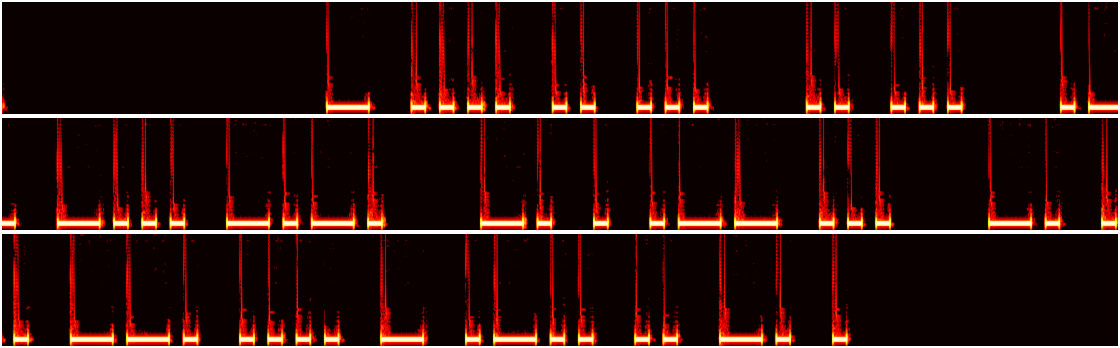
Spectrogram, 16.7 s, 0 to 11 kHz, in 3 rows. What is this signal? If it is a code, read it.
Morse code, heard as a keyed tone, about 17 wpm, 700 Hz. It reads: THIS IS ABC NEWS NIGHTLINE
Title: Speed-Racing - Sets of 5 Words 17wpm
